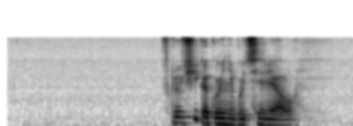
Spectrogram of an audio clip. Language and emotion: Russian, neutral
